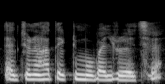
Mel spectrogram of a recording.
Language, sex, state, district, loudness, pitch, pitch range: Bengali, female, West Bengal, Cooch Behar, -12 LUFS, 225 Hz, 210-240 Hz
